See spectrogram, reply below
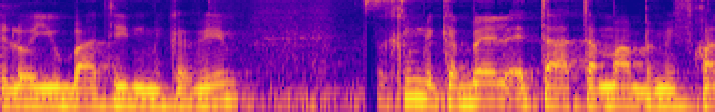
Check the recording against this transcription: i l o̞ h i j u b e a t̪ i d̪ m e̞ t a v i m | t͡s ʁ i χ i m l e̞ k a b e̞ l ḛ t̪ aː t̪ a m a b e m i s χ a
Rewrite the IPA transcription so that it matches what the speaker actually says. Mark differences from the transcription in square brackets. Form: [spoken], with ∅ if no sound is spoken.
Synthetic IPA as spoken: [e] l o̞ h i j u b e a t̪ i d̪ m e̞ [k] a v i m | t͡s ʁ i χ i m l e̞ k a b e̞ l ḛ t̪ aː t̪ a m a b e m i [f] χ a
